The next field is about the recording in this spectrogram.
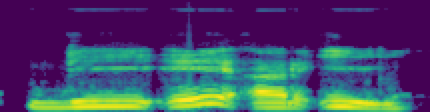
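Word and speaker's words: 誰: Bacaan dia re. Dia bukan dara. So dalam bahasa Jepun, R-E dia tak ada sebutan dara. Dia tak ada sebutan re. Dia hanya ada sebutan re. So cara baca adalah dare. Dare.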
